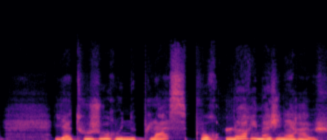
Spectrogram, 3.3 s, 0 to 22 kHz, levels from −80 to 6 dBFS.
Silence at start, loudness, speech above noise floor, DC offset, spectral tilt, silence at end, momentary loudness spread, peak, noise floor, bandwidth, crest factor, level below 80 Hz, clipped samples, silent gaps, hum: 0.05 s; -19 LUFS; 22 dB; under 0.1%; -5 dB/octave; 0 s; 10 LU; -6 dBFS; -41 dBFS; 14.5 kHz; 14 dB; -66 dBFS; under 0.1%; none; none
